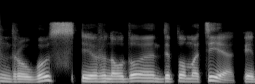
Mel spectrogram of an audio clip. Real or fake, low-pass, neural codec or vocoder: fake; 7.2 kHz; codec, 24 kHz, 0.9 kbps, WavTokenizer, large speech release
